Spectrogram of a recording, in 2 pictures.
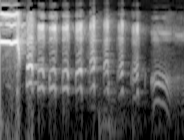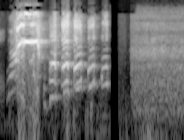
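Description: High-pitched human laughter: a shrill squeal breaks into a quick run of 'ha-ha' bursts, and this happens twice. Near the end it gives way to a steady hiss.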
